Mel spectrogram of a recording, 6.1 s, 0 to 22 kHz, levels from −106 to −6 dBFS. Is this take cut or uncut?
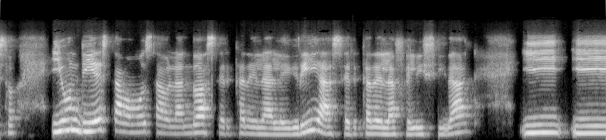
uncut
